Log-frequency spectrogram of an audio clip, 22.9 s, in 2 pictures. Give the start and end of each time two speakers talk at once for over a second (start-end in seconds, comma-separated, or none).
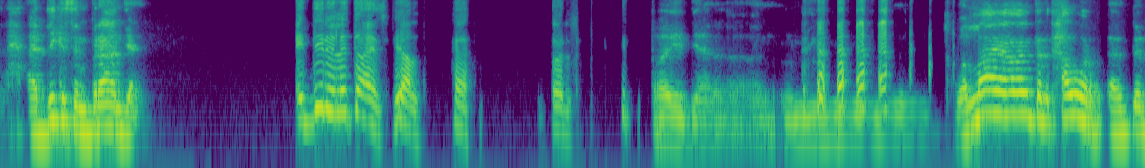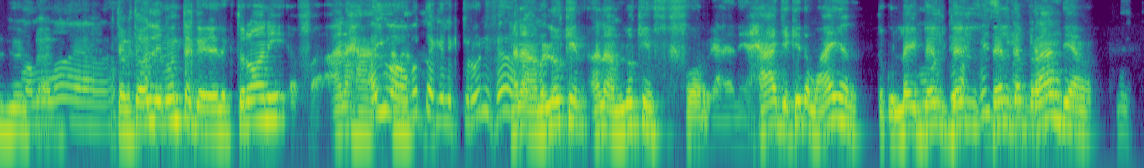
20.6-22.4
